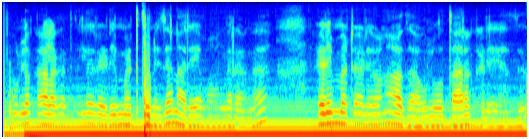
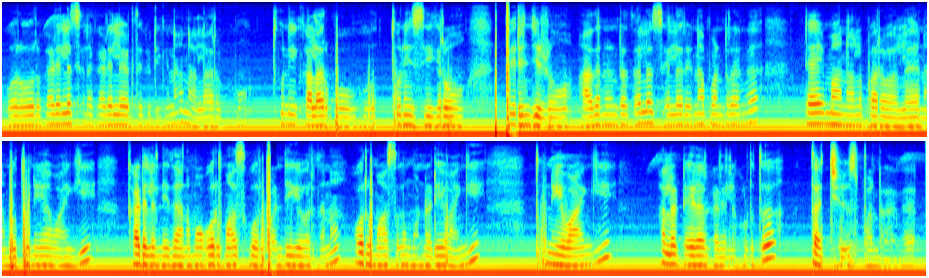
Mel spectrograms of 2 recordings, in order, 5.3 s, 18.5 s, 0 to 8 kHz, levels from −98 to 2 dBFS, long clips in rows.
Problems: constant background noise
